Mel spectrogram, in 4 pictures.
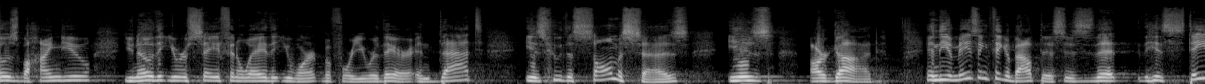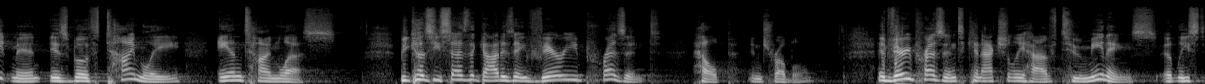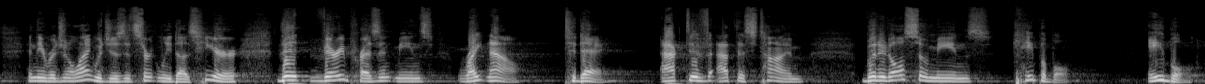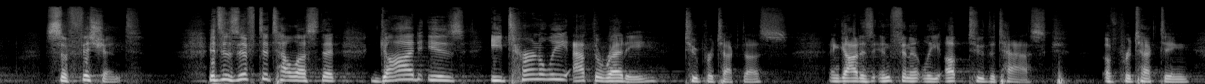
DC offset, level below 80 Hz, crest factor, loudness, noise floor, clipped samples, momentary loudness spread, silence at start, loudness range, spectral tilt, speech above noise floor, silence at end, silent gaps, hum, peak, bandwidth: under 0.1%; -48 dBFS; 14 dB; -21 LUFS; -59 dBFS; under 0.1%; 13 LU; 0 s; 4 LU; -6 dB/octave; 39 dB; 0.15 s; none; none; -6 dBFS; 16 kHz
